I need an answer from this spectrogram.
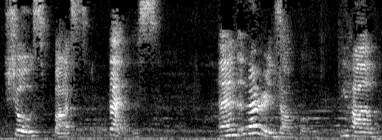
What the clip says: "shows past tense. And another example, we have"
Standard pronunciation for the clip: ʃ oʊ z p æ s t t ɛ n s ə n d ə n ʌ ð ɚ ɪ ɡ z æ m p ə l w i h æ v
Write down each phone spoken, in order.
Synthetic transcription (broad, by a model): ʃ oʊ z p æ s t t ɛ s ə n d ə n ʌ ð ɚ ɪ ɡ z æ m p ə l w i h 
